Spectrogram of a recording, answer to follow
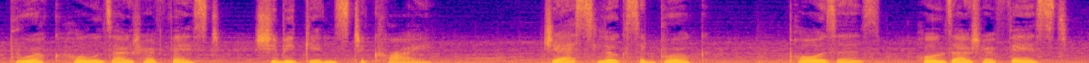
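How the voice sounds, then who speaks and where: A woman reading screenplay directions as scripted narration, in measured, short phrases. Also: medium pitch, fairly even intonation, mellow, faint music behind. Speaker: screenplay reader.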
